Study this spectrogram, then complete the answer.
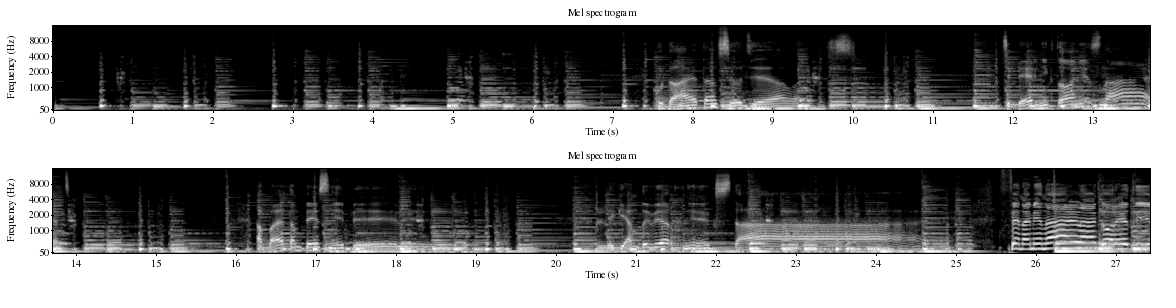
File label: acoustic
